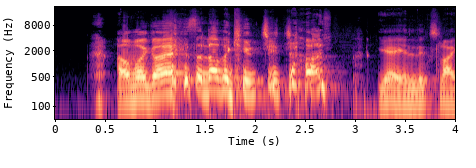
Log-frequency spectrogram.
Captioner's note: laughs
